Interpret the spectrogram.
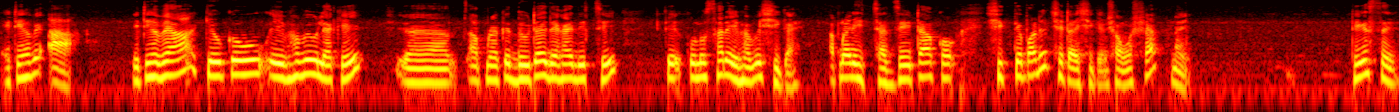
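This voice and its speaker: Man, Japanese teacher, repeats syllable drills, asks quick questions, dull lo-fi recording. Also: on the high side. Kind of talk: casual spoken lesson at a whiteboard.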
